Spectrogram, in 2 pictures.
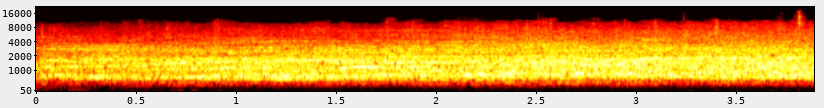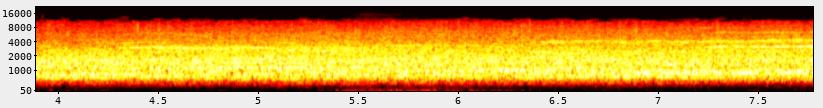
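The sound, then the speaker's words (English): A large Friday night tennis crowd roars and cheers during a Djokovic–Wawrinka match, after Wawrinka's forehand winner brings advantage Wawrinka. It is a dense wash of voices and applause that stays loud and unbroken throughout, with scattered whoops rising above the din. “Friday night crowd is pumped up.”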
